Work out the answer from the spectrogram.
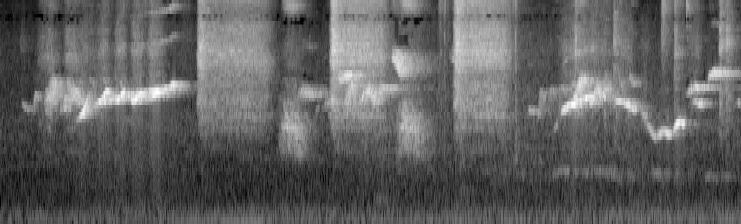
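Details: A female white-rumped shama, readied for the breeding season, sings to rouse a male: three bursts of rich slurred whistling separated by short noisy rustles and pauses, over a faint low background hum.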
